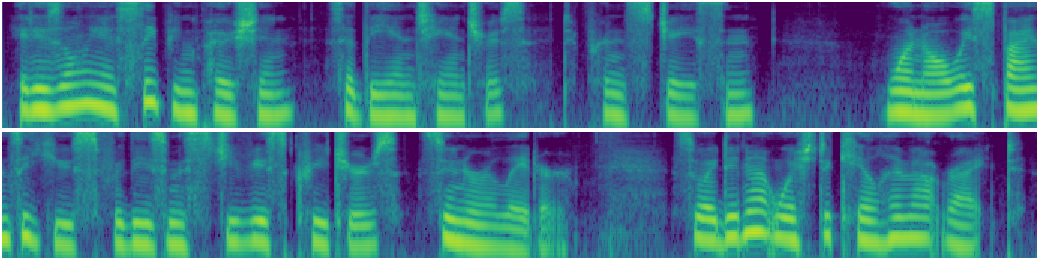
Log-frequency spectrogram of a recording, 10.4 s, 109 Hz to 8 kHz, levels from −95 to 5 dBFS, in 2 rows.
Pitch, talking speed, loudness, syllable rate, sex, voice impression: 190 Hz, 190 wpm, -18 LUFS, 5.9 syllables/s, female, very feminine, slightly young, slightly adult-like, very thin, slightly tensed, slightly powerful, slightly bright, hard, very clear, very fluent, cute, slightly cool, very intellectual, very refreshing, sincere, very calm, friendly, reassuring, unique, elegant, very sweet, slightly strict, slightly sharp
